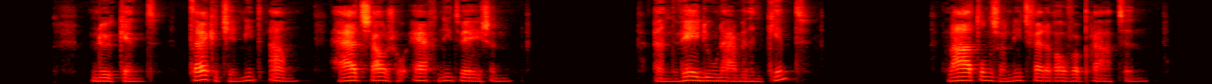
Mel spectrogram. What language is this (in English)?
Dutch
